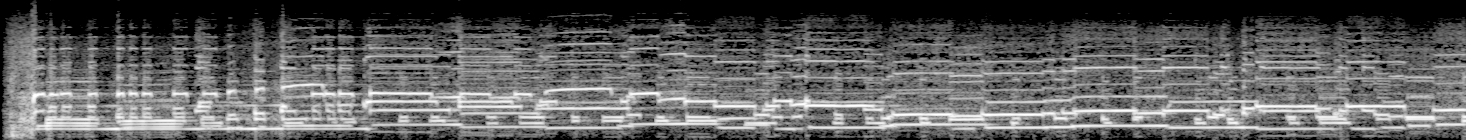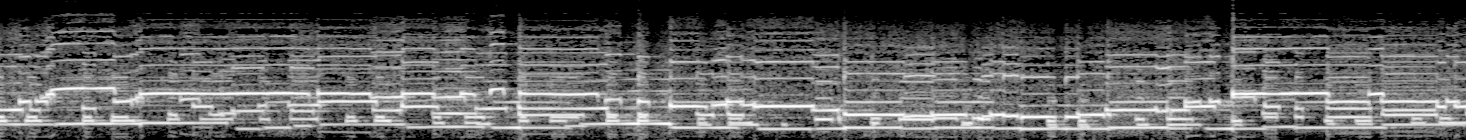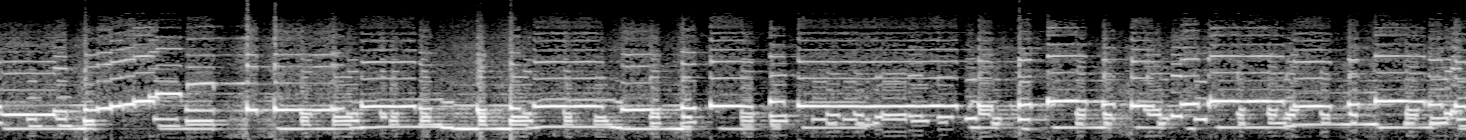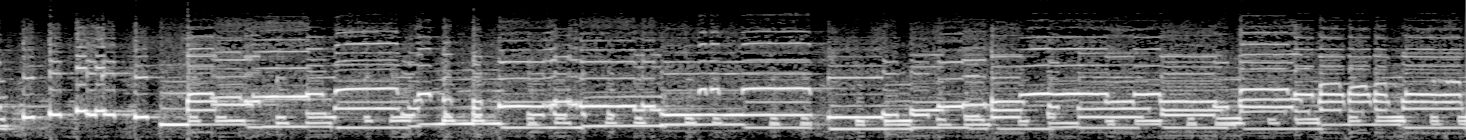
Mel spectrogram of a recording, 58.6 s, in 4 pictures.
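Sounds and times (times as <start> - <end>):
calliope: 0.0 - 58.6.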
